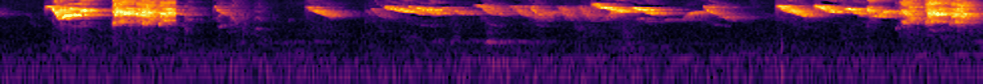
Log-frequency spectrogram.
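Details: Active, vigorous Javan pied starling song: loud harsh rasping bursts alternating with quick high whistled phrases and chattering notes, delivered in tight energetic runs.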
